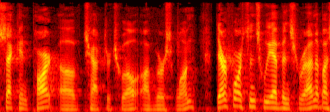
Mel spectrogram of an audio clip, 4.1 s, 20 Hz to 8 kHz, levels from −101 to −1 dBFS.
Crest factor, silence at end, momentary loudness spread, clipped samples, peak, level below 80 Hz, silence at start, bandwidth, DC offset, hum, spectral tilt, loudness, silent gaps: 22 dB; 0 s; 10 LU; under 0.1%; -14 dBFS; -68 dBFS; 0 s; 7.6 kHz; under 0.1%; none; -4 dB/octave; -35 LUFS; none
